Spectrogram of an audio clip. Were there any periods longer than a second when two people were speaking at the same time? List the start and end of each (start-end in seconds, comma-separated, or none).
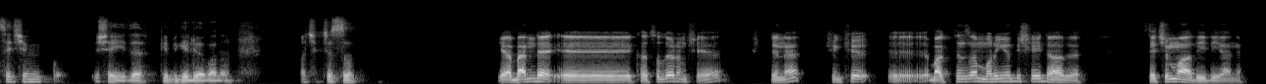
none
